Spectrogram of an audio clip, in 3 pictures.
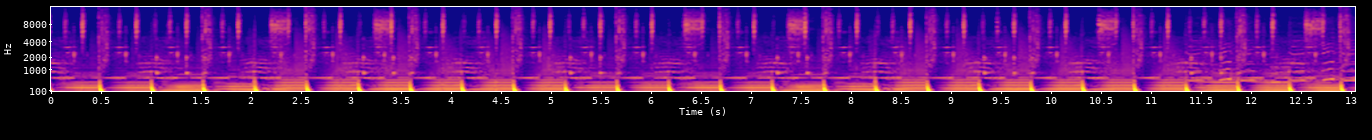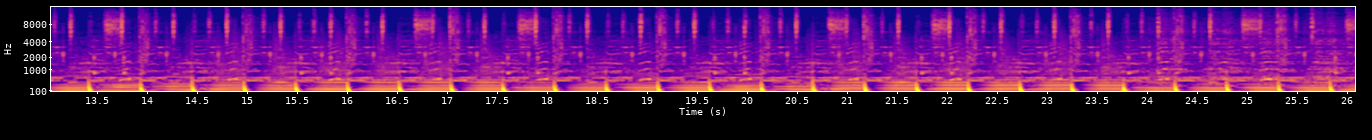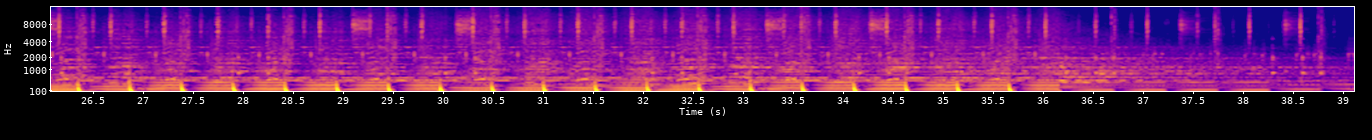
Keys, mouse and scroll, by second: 3.7 r, 8.1-9.6 shift+middle drag, 9.6 r, 10.9 r, 14.4 shift+d, 16.8 r, 24.1 click, 25.1 click, 26.9 n, 27.8 click, 29.7-38.9 shift+middle drag, 38.9 scroll up 2.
